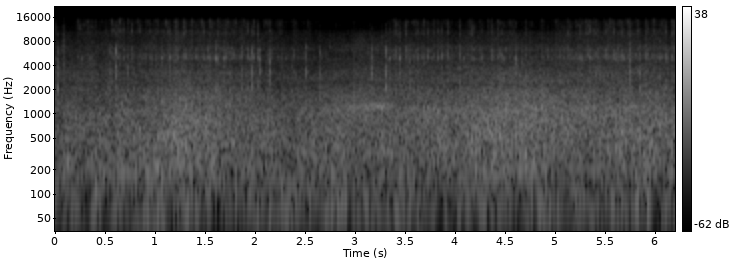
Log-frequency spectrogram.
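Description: Steady wind and shallow-water noise on the microphone, with a few faint ticks from a spinning reel being wound in.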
